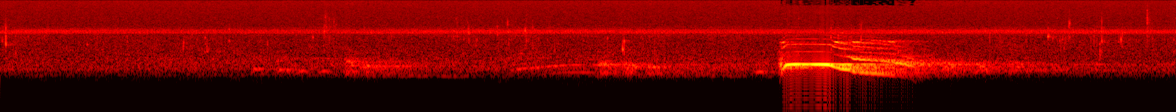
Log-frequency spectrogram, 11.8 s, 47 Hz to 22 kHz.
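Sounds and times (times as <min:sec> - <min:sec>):
barred owl call: 0:07.8 - 0:09.9.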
